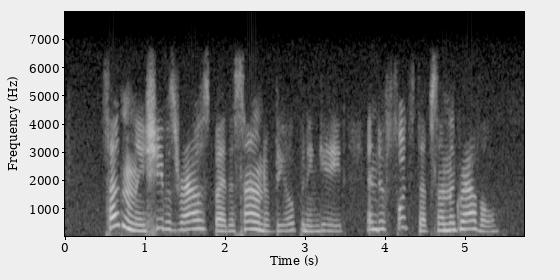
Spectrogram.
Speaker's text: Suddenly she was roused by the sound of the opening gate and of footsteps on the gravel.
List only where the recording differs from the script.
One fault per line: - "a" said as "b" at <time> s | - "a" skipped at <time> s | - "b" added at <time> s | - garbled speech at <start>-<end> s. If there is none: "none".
none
